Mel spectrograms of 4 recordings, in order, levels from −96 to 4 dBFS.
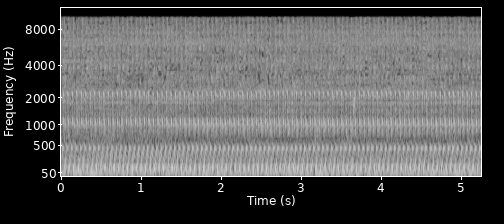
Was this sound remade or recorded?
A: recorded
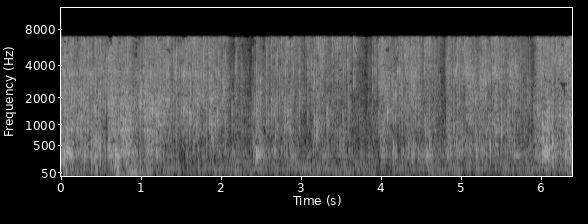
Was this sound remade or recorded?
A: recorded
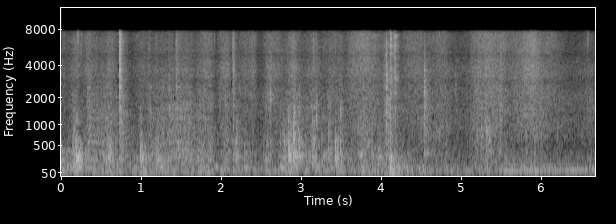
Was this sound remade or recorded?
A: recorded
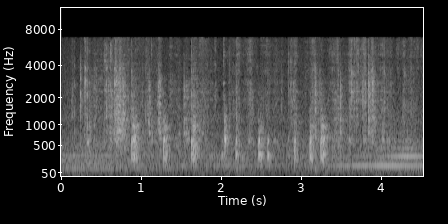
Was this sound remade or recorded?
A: recorded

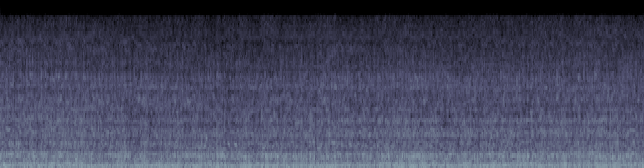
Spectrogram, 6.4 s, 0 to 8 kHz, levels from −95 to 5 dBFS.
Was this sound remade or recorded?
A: remade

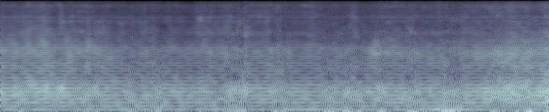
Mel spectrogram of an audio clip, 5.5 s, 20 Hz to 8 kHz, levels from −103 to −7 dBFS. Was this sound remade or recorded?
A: remade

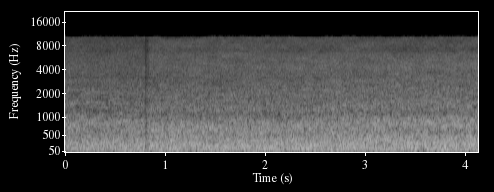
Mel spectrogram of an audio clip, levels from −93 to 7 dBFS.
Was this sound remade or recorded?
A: remade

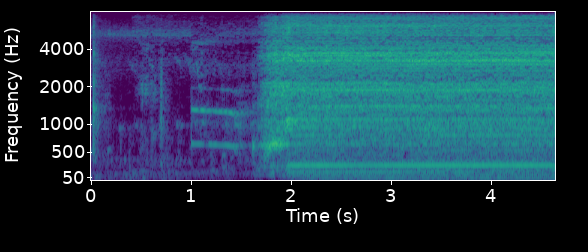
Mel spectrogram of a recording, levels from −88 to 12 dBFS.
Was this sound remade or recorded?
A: recorded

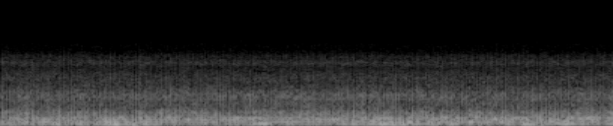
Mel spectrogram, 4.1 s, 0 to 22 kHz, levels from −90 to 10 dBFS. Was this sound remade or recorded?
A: remade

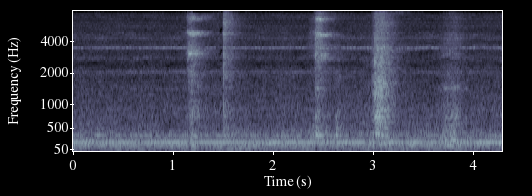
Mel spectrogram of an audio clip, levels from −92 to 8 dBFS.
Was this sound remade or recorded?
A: remade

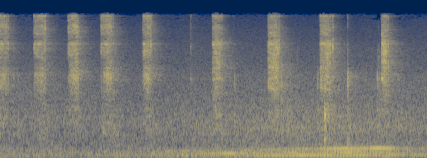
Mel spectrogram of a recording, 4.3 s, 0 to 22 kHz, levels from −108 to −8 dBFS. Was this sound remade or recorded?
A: recorded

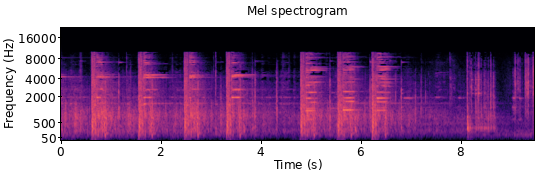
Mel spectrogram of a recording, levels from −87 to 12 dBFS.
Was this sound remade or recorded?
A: recorded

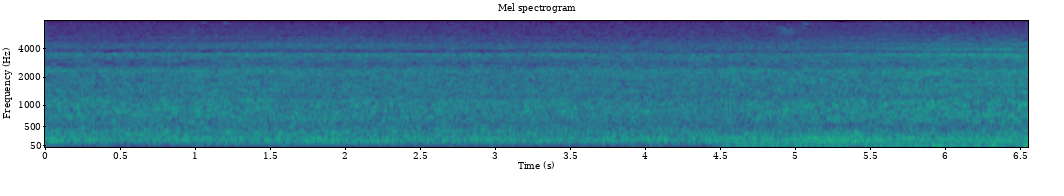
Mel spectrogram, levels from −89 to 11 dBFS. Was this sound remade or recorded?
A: recorded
